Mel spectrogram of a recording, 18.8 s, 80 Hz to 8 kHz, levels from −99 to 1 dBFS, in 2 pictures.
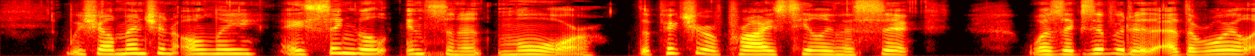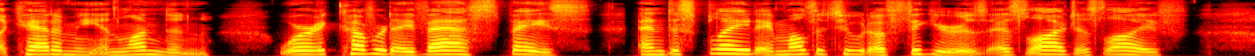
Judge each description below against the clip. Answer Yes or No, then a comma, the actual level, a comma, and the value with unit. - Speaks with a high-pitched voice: Yes, high, 195 Hz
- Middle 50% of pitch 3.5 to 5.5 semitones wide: No, average, 2.9 semitones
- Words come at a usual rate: No, slow, 125 wpm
